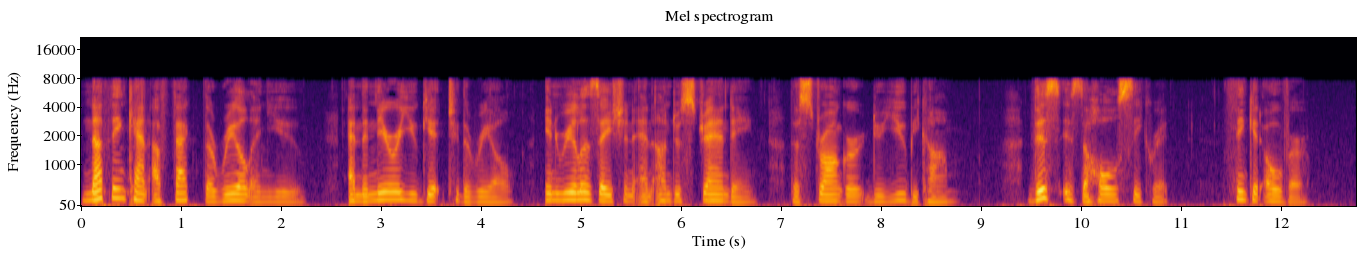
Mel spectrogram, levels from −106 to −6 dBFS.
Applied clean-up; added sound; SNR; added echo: none; none; none; none.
